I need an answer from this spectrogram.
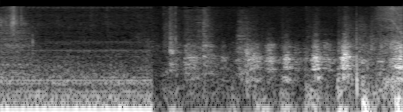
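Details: Pet Siberian Husky indoors, panting while waiting to be given his dinner; a quiet steady hum gives way to rapid, irregular breathy pants near the end.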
